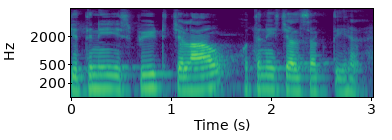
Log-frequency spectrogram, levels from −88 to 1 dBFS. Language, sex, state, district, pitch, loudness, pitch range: Hindi, male, Uttar Pradesh, Budaun, 145 Hz, -27 LUFS, 135-150 Hz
